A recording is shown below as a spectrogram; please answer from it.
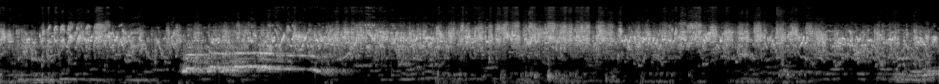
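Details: An aviary colony of budgerigars fills the air with continuous, dense, high-pitched chattering and twittering. Many birds call at once, with a brief clearer whistled phrase early on and no pauses.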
